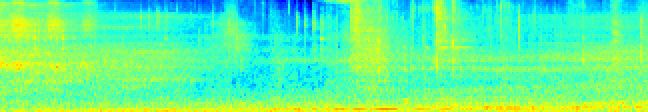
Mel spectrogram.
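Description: Horror film soundtrack drone: a loud, dense low rumble with a held low tone that climbs higher in pitch in the second half.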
